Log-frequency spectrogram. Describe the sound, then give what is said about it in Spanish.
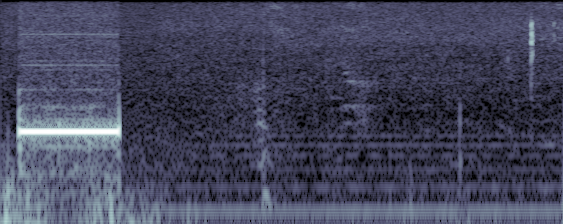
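A telephone ringback tone plays during a call to a client: one steady mid-pitched beep lasting about a second, followed by a low, constant line hum. “Hace un rato que estoy llamando a mi cliente.”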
